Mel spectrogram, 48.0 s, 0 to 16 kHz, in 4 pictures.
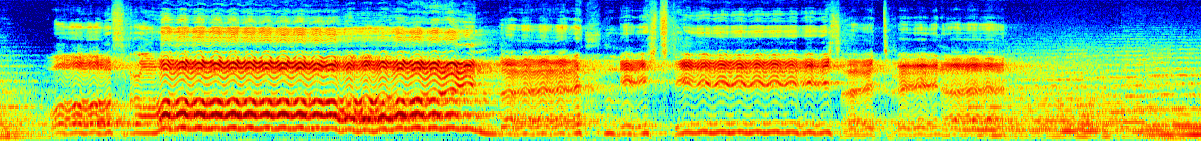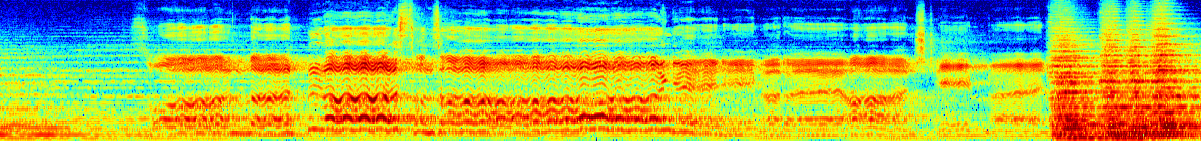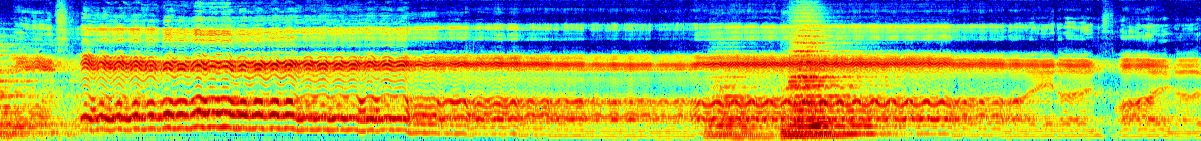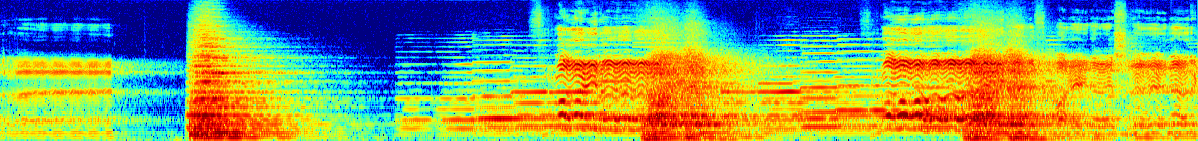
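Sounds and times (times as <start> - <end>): orchestral accompaniment: 0.0 - 1.2, 9.6 - 19.7, 22.5 - 24.9, 31.0 - 33.5, 37.9 - 48.0
operatic singing: 0.0 - 48.0.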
